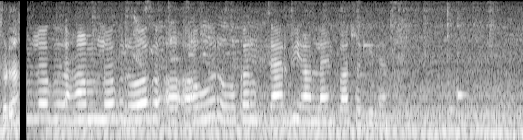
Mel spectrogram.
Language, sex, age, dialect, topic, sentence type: Bhojpuri, female, 18-24, Western, agriculture, question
